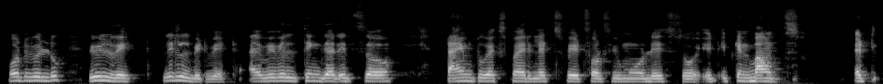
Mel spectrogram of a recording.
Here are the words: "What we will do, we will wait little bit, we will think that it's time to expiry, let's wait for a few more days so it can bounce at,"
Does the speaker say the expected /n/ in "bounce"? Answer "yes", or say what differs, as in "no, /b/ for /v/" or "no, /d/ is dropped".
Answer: yes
